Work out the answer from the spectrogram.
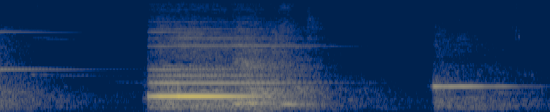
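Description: A chime rings in the Latvian parliament chamber to call deputies to register. A lower tone strikes and fades slowly, then after a pause a shorter, higher tone follows.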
